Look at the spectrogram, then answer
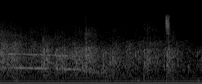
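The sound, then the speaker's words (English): A crowd applauds steadily for their pastors, dense overlapping hand claps forming a continuous patter of moderate loudness, with no voices standing out above the clapping. “And give your pastors a great hand clap tonight, would you?”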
